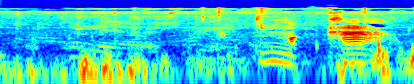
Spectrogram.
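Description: Speech: people talking, with a few low knocks.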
